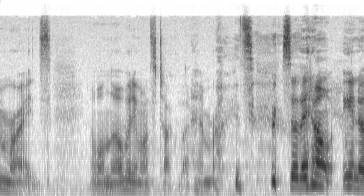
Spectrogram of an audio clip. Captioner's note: laughs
